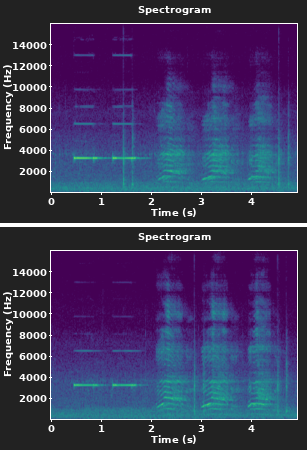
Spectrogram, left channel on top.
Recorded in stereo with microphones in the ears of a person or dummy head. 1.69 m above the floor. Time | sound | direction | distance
0.5 | an alarm | 10° left (ahead or behind) | 3 m
2.1 | a baby crying | 40° right (ahead or behind) | 6.5 m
